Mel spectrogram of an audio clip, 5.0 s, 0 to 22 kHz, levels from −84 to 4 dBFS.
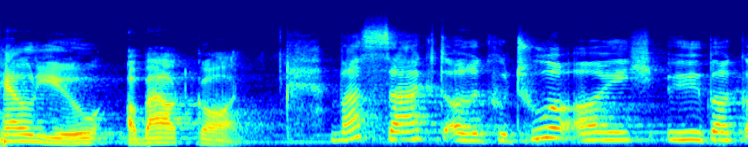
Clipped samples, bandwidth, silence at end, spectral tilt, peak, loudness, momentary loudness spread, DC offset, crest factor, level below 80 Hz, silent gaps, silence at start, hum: under 0.1%; 11.5 kHz; 0 s; -5.5 dB/octave; -4 dBFS; -24 LUFS; 10 LU; under 0.1%; 20 dB; -64 dBFS; none; 0 s; none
